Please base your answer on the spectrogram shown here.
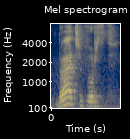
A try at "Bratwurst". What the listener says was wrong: Você só errou a pronúncia do W, que é F, é Bratwurst. Furst.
